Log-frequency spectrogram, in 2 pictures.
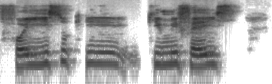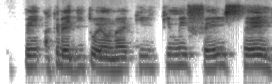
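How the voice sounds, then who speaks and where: This man's voice is high-pitched with a dark, mellow tone and ordinary pitch variation. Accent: strong northeastern Brazilian. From Northeast Brazil (Alagoas). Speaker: veterinarian, livestock consultant. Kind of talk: interview. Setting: video call. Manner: hesitant, many filler repetitions.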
